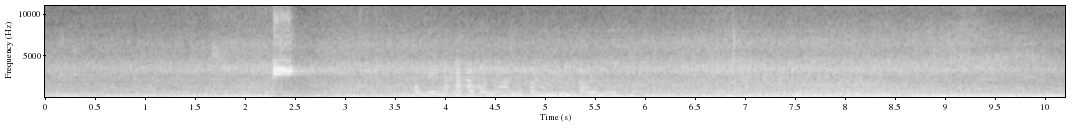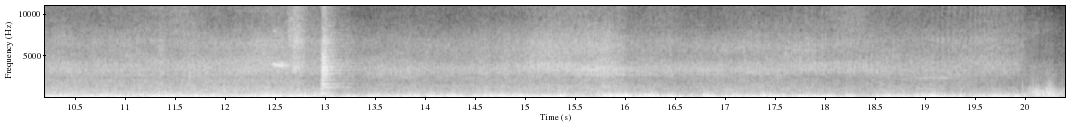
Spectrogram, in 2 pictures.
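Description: Motorcycle riding through city traffic: steady engine and road noise with wind buffeting the microphone. A short, loud horn toot sounds about two seconds in, and another sharp sound comes near the middle.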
